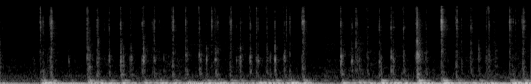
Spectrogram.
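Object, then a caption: Plastic computer keyboard. Both hands type continuously with their fingertips on a black plastic computer keyboard. Rapid, dry key clicks patter over a steady low hum, with a brief lull near the middle before the typing picks up again.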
